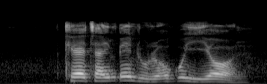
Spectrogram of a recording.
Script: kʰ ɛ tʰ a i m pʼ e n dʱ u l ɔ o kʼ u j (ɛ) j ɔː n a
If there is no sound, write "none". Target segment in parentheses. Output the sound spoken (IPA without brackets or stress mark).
i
